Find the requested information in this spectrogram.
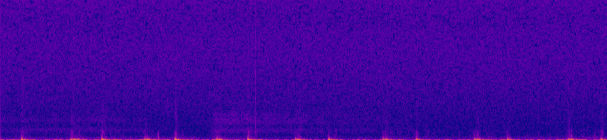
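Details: Normal heartbeat of a man in a whispering ASMR recording: steady, regular thump-thump heart sounds.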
